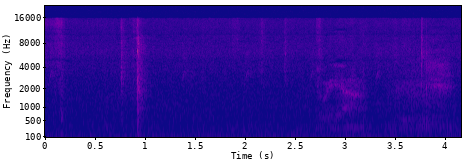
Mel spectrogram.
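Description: Near silence, with a couple of faint clicks as card and ribbon are handled, one about a second in, and a soft murmur or breath around three seconds.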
